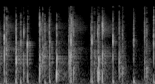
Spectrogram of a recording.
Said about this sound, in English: Good golf clap.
